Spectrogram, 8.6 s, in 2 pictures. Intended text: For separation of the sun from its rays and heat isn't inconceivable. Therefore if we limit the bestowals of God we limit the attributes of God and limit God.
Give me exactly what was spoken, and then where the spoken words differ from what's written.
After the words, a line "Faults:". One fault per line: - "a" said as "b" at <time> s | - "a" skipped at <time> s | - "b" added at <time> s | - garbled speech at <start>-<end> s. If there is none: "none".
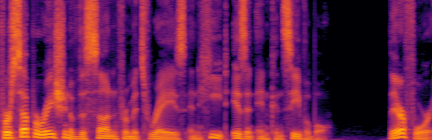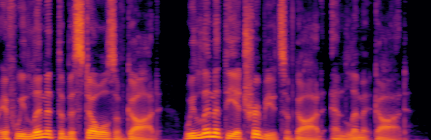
For separation of the sun from its rays and heat isn't inconceivable. Therefore if we limit the bestowals of God we limit the attributes of God and limit God.
Faults:
none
